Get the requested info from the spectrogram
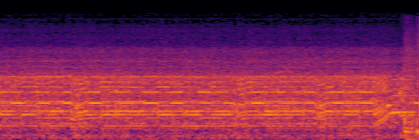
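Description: Electric guitar playing the opening of a live rock song, held notes with slides between them and a rising slide near the end, with little bass or drums under it.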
